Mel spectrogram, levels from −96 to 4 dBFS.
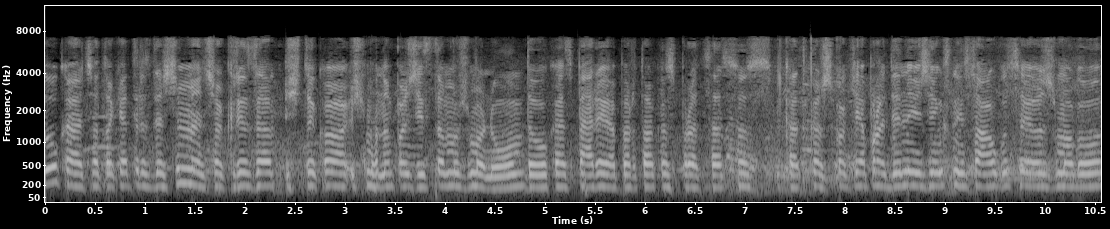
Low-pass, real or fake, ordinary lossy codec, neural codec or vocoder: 7.2 kHz; real; AAC, 32 kbps; none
